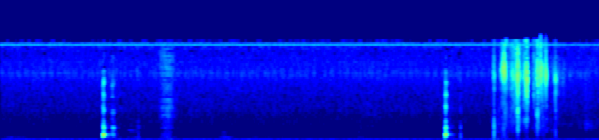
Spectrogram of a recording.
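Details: Baby with hiccups: two sharp hiccups about four seconds apart in a quiet room, followed by small fussing sounds.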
